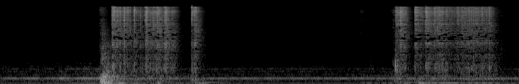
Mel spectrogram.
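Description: Wire-feed (MIG) welder arc crackling in two short bursts of about a second each, laying stitch welds along a crack in a thin steel mower deck at the welder's lowest setting to avoid blowing through. A steady low hum runs underneath.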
